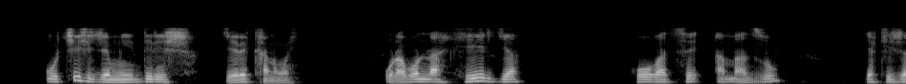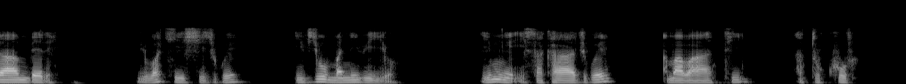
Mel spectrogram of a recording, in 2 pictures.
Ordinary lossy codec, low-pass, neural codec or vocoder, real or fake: AAC, 48 kbps; 5.4 kHz; none; real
